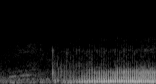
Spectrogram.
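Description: A Boston Terrier snores with a low, rumbling, rattling breath that swells in loudness.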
